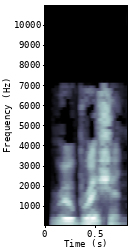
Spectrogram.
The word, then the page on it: rubrician: British English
